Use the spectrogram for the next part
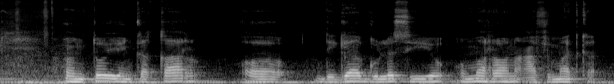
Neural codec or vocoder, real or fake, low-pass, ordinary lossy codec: vocoder, 44.1 kHz, 128 mel bands every 256 samples, BigVGAN v2; fake; none; none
